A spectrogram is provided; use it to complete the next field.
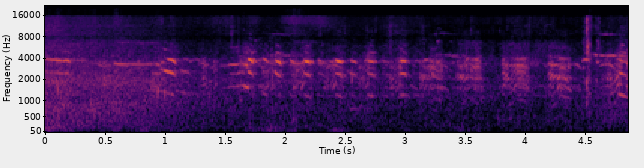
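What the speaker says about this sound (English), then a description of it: "Birds up here," Geese honking loudly overhead on a warm evening, a dense chorus of repeated calls over steady outdoor ambience, close and persistent.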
